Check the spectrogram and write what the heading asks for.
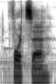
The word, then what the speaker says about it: Forza: And I So anyway, Forza Horizon 6 or if you're if you want to pronounce it right, Fortza Horizon 6. I can't I I can't I don't know why I can't say Forza.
